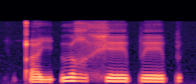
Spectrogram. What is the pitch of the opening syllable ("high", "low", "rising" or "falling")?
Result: low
